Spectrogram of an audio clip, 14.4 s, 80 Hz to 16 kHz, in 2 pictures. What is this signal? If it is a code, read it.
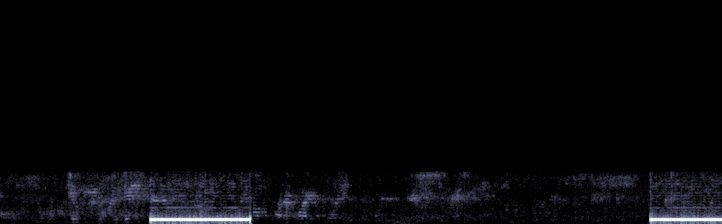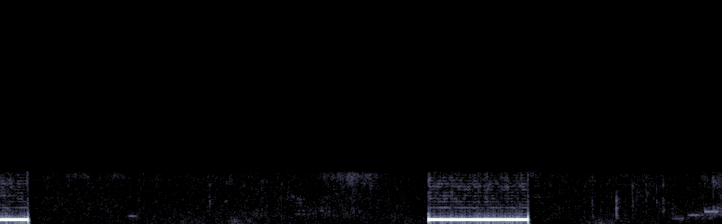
Ringback tone (Europe, 425 Hz).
